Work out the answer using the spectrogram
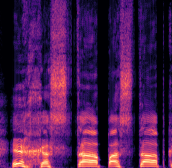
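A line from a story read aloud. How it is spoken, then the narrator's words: Shouting. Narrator (Russian): кричал Тарас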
